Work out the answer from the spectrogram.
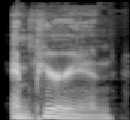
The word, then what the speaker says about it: Empyrean: confident because I know how to say it emperion uh Isles but one thing just learned how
